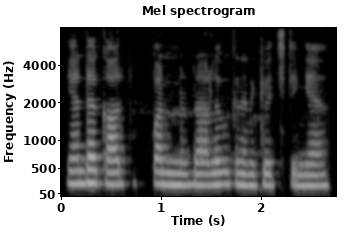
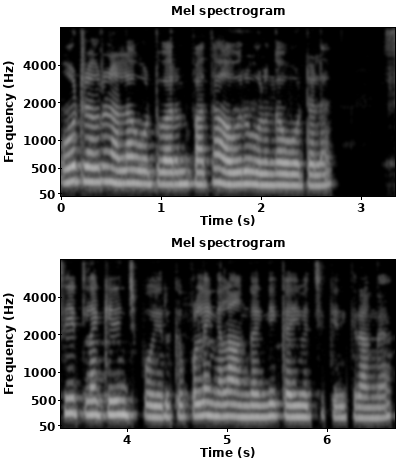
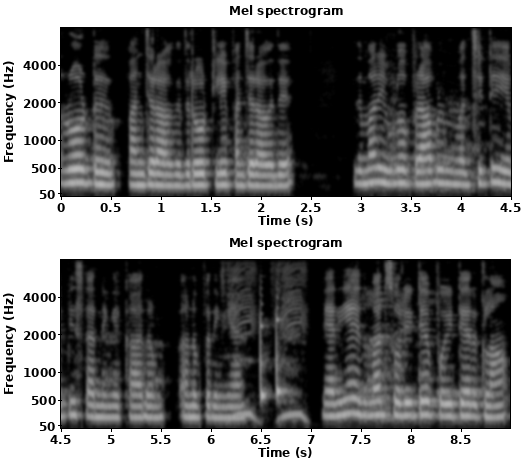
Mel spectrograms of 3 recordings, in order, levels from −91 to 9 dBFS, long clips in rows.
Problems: constant background noise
